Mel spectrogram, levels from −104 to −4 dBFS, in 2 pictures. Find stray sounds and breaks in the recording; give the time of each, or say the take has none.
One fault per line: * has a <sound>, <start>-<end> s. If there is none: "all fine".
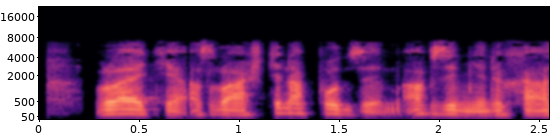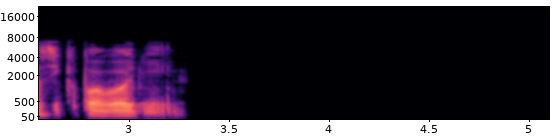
all fine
